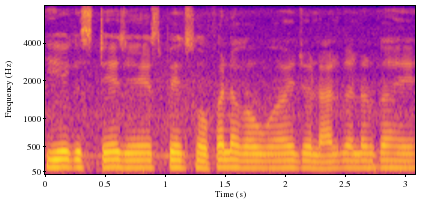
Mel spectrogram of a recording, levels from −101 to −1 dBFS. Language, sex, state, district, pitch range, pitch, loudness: Hindi, male, Uttar Pradesh, Varanasi, 125-135 Hz, 125 Hz, -16 LUFS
